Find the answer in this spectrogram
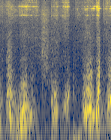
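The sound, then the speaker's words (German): A fork rattles and scrapes against a surface to mimic a spinning coin, making a rhythmic series of about five or six raspy, whirring pulses with no one talking. “Ja, wie klingt eine blöde wie, Münze, die ich rum. Naja, man, ja. man hat schon so ja, das Gefühl, wie es klingt, aber wie, aber wie willst du das machen?”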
